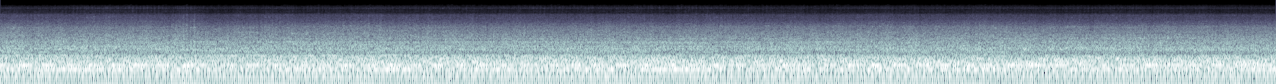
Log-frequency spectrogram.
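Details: Revived MTD Bolens riding mower restarted after reopening the fuel valve that had caused a stall: even, steady engine drone with no misses, knocks or surging over thirteen seconds; runs super smooth and healthy.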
